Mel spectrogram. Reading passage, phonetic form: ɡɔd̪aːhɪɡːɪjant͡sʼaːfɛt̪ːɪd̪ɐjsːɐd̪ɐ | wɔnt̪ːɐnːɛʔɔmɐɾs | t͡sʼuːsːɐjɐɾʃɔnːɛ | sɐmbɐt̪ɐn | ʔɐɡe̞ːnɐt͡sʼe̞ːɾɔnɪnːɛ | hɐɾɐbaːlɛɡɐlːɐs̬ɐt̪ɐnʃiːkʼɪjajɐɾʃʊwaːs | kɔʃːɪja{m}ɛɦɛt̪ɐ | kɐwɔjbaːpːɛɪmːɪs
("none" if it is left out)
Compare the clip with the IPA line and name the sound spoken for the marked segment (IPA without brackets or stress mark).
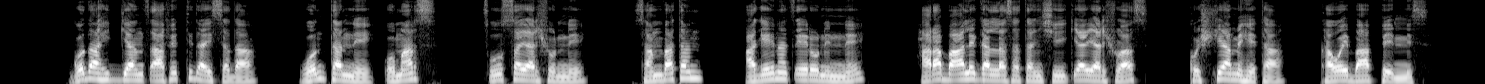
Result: m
